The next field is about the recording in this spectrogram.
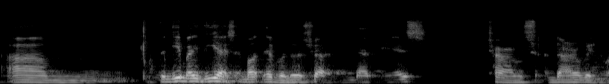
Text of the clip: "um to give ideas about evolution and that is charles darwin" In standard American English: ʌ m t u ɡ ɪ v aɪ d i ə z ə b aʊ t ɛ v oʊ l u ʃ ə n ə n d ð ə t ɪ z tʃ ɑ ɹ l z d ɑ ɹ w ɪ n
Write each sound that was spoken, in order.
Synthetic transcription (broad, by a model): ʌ m t u ɡ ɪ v aɪ d i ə s ə b aʊ t ɛ v oʊ l u ʃ ə n ə n d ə t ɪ s tʃ ɑ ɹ l s d ɑ ɹ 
